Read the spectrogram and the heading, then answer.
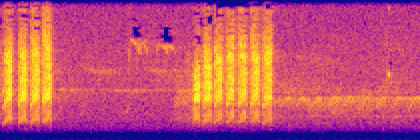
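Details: Great tit near its nest box, filmed by webcam on an April morning: two fast rattling bursts of buzzy, pulsed notes, the second longer, over a faint thin whistle.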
